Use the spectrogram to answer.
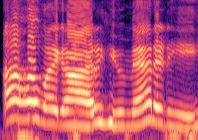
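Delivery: loud excited exclamation; high and loud amazement. Real, not acted. Laughing exclamation.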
